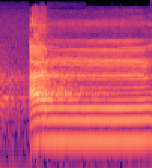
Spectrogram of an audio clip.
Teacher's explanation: huruf nun itu dua makhrajnya ujung lidah ke atas dan rongga hidung ngalir suaranya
